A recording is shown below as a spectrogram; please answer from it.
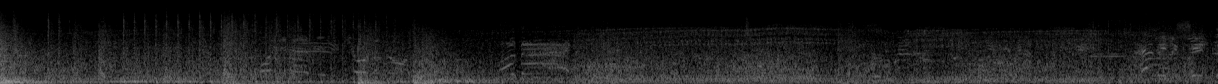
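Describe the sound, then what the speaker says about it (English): Heavy machine gun fire in the World War II strategy game Company of Heroes 2, sustained rattling bursts mixed with explosions and battlefield noise under a voice talking. "Heavy machine gun!"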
